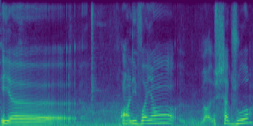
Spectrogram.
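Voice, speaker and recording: A woman talks very slowly, her words echoing audibly in the room amid noticeable background noise. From French Antilles. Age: 30s. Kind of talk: testimony. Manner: halting, many hesitations.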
